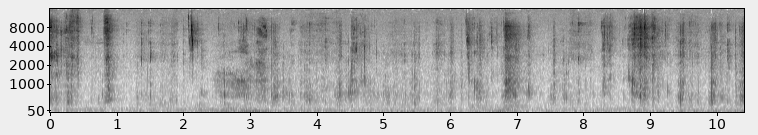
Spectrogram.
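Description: Close-up mouth sounds of a person eating by hand: chewing rice and leafy greens with many irregular lip smacks, clicks and light crunches, a little louder about seven and nine seconds in.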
